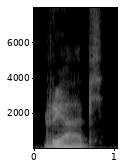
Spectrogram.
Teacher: There's a devoicing of a final soft B to a soft P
